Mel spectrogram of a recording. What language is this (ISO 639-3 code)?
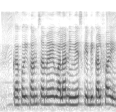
mag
